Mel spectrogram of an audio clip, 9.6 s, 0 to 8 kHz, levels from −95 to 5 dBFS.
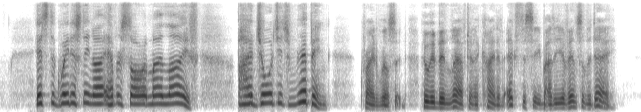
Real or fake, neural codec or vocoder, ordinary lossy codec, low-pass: fake; codec, 16 kHz in and 24 kHz out, 1 kbps, XY-Tokenizer; AAC, 48 kbps; 7.2 kHz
